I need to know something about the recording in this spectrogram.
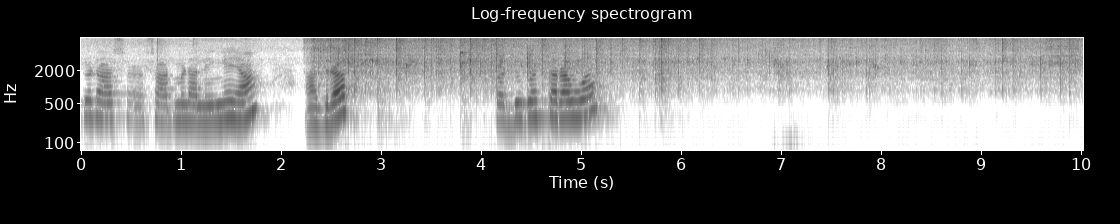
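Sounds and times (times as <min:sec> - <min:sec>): spices sizzling in hot oil: 0:00.0 - 0:10.0
small pops and crackles: 0:02.3 - 0:10.0.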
